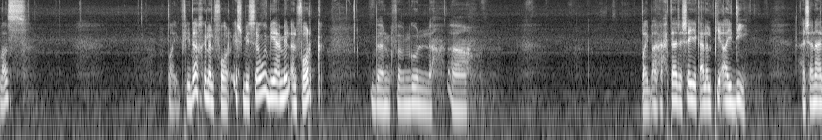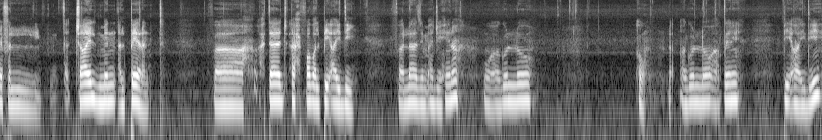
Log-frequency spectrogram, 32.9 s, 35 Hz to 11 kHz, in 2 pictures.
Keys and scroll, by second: 0.0-1.6 typing, 2.7 Return, 2.8 Return, 3.4 Up, 4.2 Tab, 8.8 BackSpace, 25.5 Escape, 27.6 shift+p, 29.2-32.8 typing.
